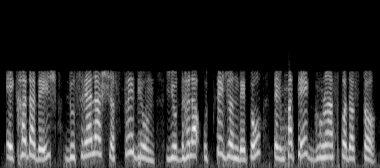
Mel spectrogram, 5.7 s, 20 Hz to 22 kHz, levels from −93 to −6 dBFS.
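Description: It's a speech clip squeezed through the iLBC codec, so nothing above 4 kHz survives and the voice comes out a bit rough and synthetic, which fits the 30 ms frame mode at around 13 kbps. There are also lost iLBC frames at 2.06–2.11 s and, longer, at 4.23–4.33 s, where the decoder covers the gap with a held, buzzy vowel-like sound before the voice snaps straight back.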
